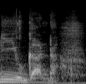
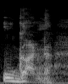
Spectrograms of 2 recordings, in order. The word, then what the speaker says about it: Uganda: I just learned how to pronounce it properly today. It's not Rwanda, it's Rwanda, Uganda, not Uganda, Uganda.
